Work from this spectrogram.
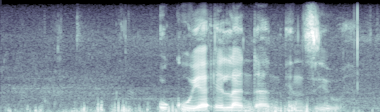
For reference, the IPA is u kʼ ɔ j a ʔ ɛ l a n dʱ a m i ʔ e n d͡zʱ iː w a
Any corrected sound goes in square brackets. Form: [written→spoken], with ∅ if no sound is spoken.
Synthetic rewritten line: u kʼ [ɔ→u] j a ʔ ɛ l a n dʱ a [m→n] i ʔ e n d͡zʱ iː w [a→ɛ]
